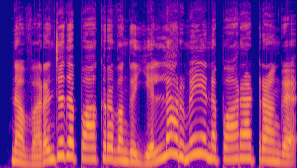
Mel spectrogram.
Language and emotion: Tamil, happy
